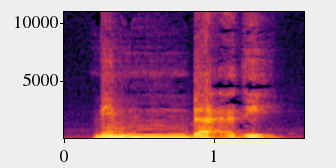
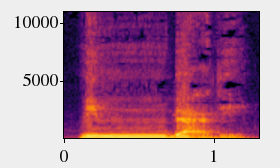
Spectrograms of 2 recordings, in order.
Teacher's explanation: We see that the noon is in gray because it's not pronounced, and on top of it is a small meme in green indicating iqlab from the noon into the meme, exchanging the noon into meme and giving ghunna for the meme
